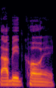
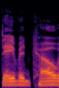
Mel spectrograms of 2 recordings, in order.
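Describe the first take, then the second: First: The name is said with a Spanish accent. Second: The name is said with an English accent. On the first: The name sounds cooler. The speaker calls it right. "in Spanish" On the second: The name sounds dull. The speaker calls it wrong. "is lame in English"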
